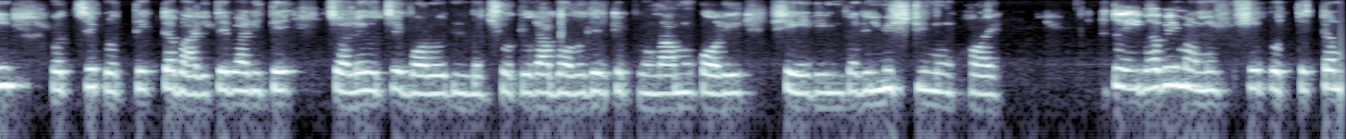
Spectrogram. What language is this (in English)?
Bangla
